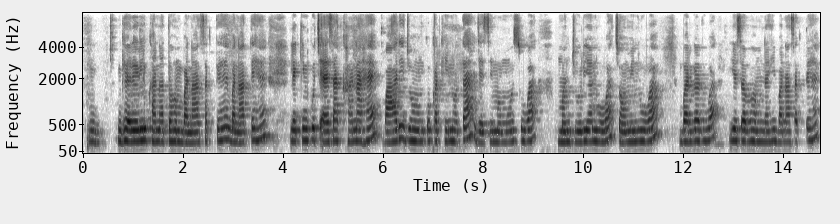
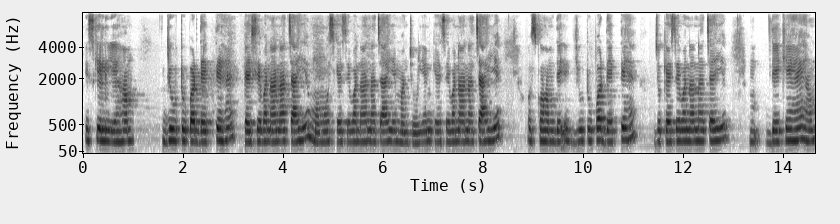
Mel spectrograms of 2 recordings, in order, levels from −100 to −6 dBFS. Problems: none marked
